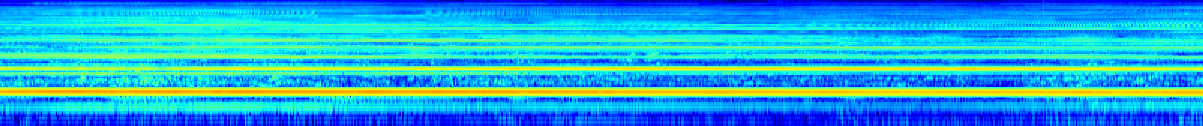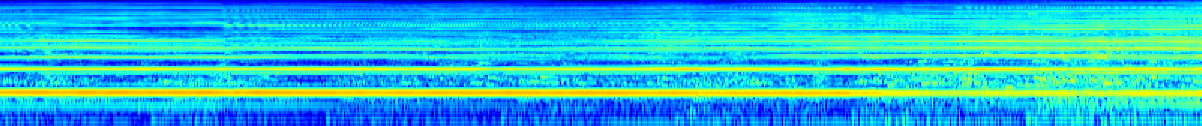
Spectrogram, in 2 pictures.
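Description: Live electronic drone music: a loud, unchanging drone of several sustained tones held together, with a grainy, crackling texture underneath.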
